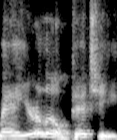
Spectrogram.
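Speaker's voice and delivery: Southern twang. Retell Scott's feedback at rehearsal the night before the first show, imitating Scott's Southern twang. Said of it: "Scott in his Southern twang".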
